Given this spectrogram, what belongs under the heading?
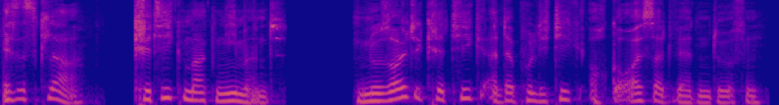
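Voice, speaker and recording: Twenties guy, kinda high voice, reads a stiff critical statement, dry close sound. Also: expressive, a little fast, husky, dry recording. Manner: formal, critical. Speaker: student cinema member. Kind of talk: read-out statement.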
